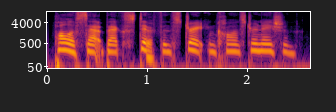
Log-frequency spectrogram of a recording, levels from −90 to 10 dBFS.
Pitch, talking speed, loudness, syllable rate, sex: 230 Hz, 180 wpm, -18 LUFS, 5.0 syllables/s, female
